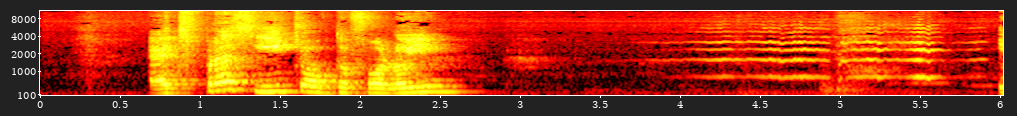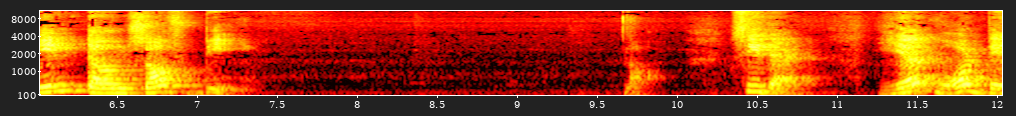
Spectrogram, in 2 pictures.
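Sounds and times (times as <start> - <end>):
small insect buzzing whine: 3.8 - 6.0.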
